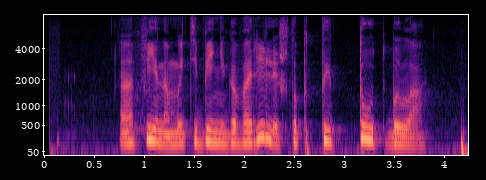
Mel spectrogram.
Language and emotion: Russian, angry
